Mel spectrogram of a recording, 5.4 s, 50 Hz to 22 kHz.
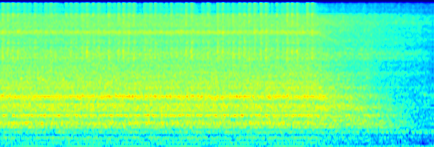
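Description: A Creed 7B Mark 1 teleprinter motor runs with a steady, loud mechanical whir and hum, holding even for several seconds before winding down and fading toward the end.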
